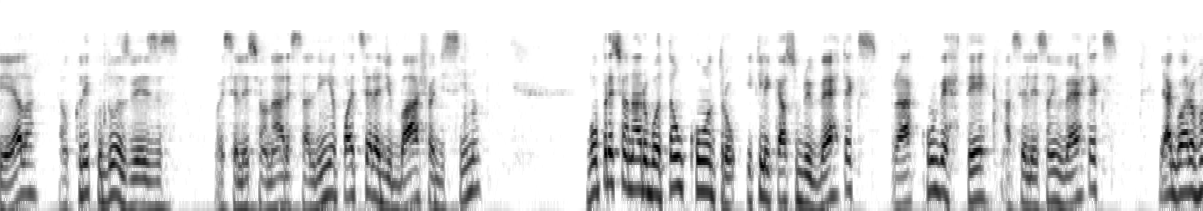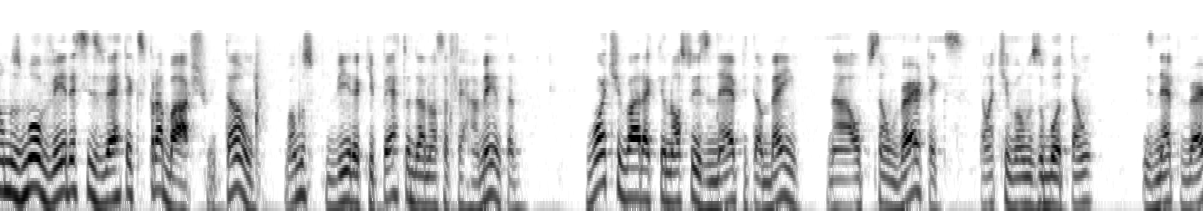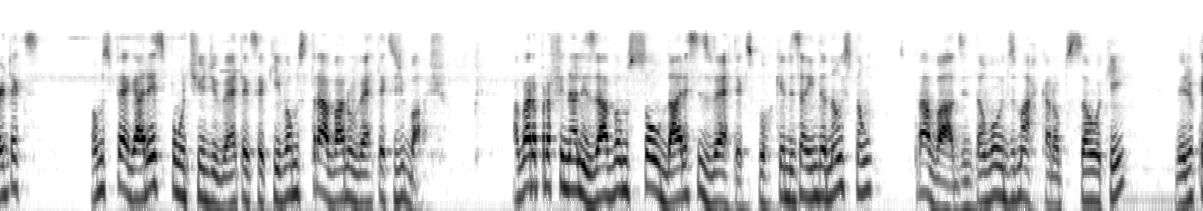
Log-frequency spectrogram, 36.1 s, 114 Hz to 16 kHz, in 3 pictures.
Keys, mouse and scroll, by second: 3.2 right click.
